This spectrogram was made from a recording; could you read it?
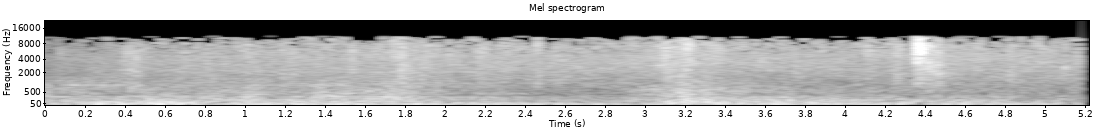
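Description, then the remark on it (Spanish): A heavy rainstorm roars steadily and loudly, representing the disastrous rains of July 1342, the Saint Mary Magdalene flood; dense rain hiss fills the air over a deep rumbling undertone, with no voices and no letup for the whole stretch. “En julio de 1342 hubo lluvias con efectos desastrosos.”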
